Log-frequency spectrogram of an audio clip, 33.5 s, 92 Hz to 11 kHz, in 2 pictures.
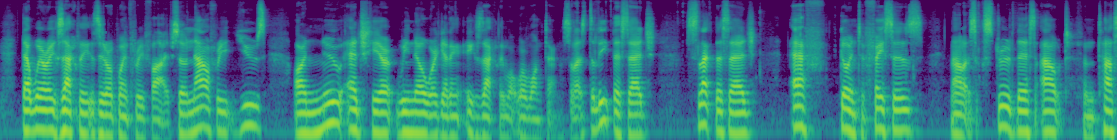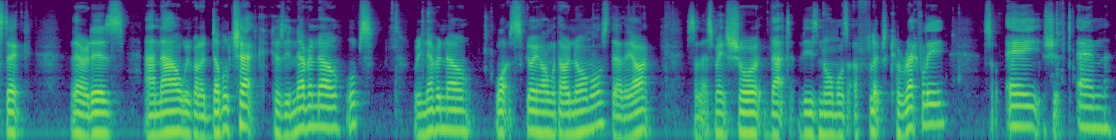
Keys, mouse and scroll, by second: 5.2 x, 6.7 alt+click, 7.4-8.6 scroll down 1, 8.6 x, 10.2 alt+l, 11.3 f, 13.6 3, 14.6 e, 17.9 e, 18.1 middle click, 18.9 scroll down 1, 20.9 q, 23.1 Tab, 25.9 q, 29.0 Tab, 31.1 a, 32.6 shift+n.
